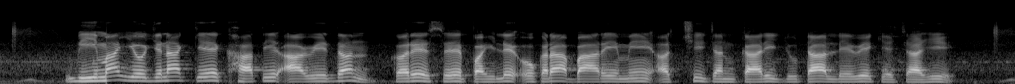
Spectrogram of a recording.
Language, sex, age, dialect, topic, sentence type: Bhojpuri, male, 31-35, Western, banking, statement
